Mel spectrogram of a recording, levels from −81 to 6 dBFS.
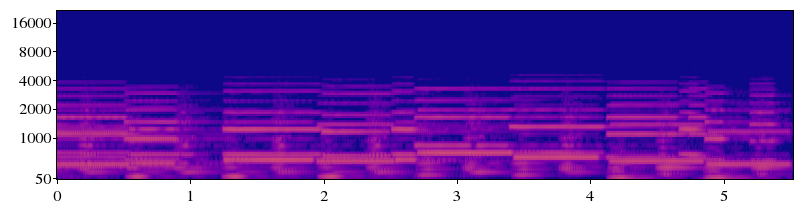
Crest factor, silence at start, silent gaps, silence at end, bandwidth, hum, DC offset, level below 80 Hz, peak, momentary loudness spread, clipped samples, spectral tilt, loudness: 12 dB; 0 s; none; 0 s; 7.2 kHz; none; under 0.1%; -60 dBFS; -28 dBFS; 3 LU; under 0.1%; -6.5 dB/octave; -39 LUFS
